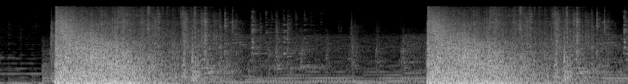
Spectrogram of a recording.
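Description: Two Mark 84 bombs exploding, each a sudden heavy blast followed by a long rumbling, crackling decay; the second hits about four seconds after the first.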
